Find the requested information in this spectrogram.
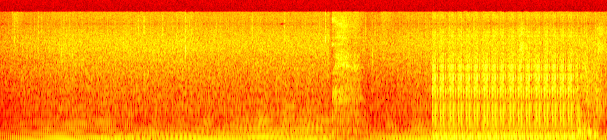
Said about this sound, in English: I started just hip firing into the room, and that apparently worked.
